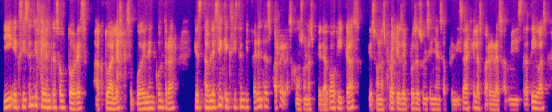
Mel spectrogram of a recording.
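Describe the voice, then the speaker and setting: A man's voice: mid-range voice, a little fast, warm tone, a little hiss or hum. A man giving a formal academic presentation over a muffled video call. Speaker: conference presenter. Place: online video conference.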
